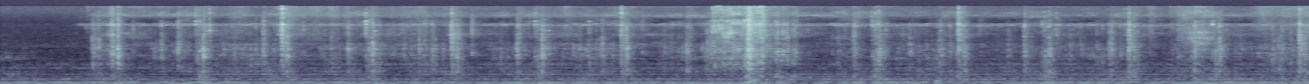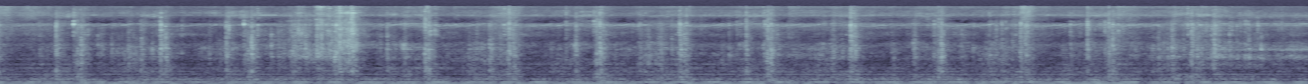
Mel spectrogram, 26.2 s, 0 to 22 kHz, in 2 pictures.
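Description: Four-legged walking toy running: its small N20 gear motor drives 3D-printed plastic gears and leg linkages, and the plastic feet step on a wooden desk. The sound is a faint, steady patter of mechanical ticks, with a couple of louder clicks along the way.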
